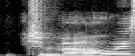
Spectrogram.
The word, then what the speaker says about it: Jimoh: Yes, l- love Sam, love the character Sam, and um, Jimoh is how you say his last name.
